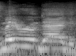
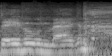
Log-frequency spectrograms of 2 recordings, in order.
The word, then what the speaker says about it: Mehrunes Dagon: But other than that, it's Mehrunes Dagon. Yeah, not Daehun Magan. Folks, you can see right now that I'm being gaslit by chat. So Cold pronounced it Daehun Magan like a lunatic.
